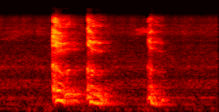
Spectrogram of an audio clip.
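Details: Child with an acute barking cough since getting soaked coming home from school, coughing on request: three short, harsh barking cough bursts.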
